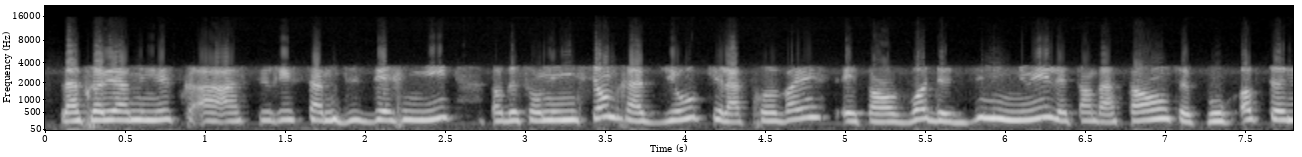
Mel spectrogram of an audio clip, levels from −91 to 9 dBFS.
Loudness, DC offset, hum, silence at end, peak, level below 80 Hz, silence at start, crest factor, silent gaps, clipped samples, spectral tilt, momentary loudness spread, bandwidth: -15 LUFS; under 0.1%; none; 0 s; -2 dBFS; -52 dBFS; 0.1 s; 12 dB; none; under 0.1%; -5 dB/octave; 6 LU; 8 kHz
